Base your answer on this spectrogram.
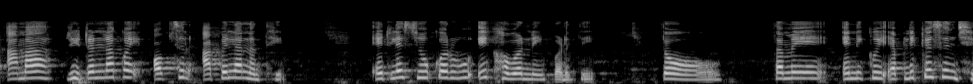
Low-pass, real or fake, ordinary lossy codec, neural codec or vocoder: none; fake; none; codec, 16 kHz, 16 kbps, FreqCodec, larger model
